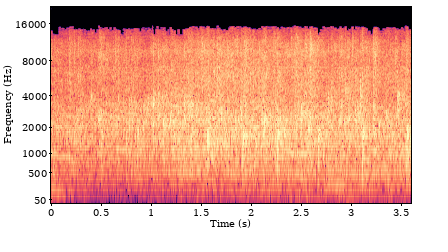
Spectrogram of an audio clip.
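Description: Steady audience applause, a dense wash of many hands clapping at a fairly constant loud level throughout, with no voices standing out.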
